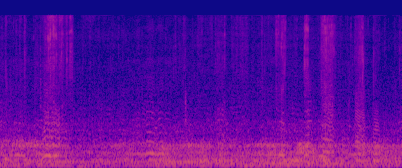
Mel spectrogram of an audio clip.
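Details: Inside an opened beehive on a sunny, slightly windy day, honey bees moving about and occasionally buzzing: steady low hum with brief higher wingbeat flares and soft crackling movements.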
